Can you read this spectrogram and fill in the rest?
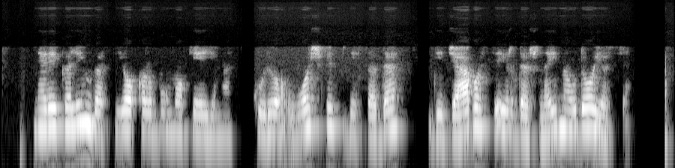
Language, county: Lithuanian, Utena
